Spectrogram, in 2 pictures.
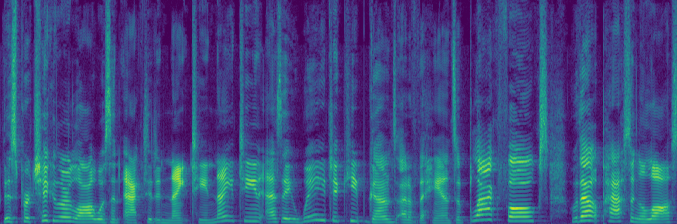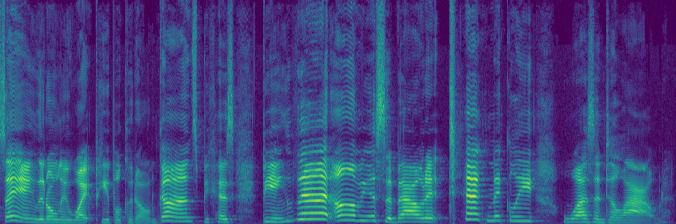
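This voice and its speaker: Stuffy, muffled woman with a lively voice. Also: fairly high pitch, normal speed, hardly any pauses, clear, resonant tone. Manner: sarcastic, pointed delivery. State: sick with a cold, stuffy and muffled like talking through a fishbowl. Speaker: political commentary channel host. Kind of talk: scripted political commentary.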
